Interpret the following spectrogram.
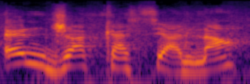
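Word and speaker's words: Njakatiana: Et Nja Katiana, bon, on ne prononce pas le A à la fin, Oui, donc on d'accord. dit Nja Katia.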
